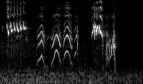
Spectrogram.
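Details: Jalak putih singing to provoke other starlings: a high rapid trill, three arching nasal notes, then another trill and a harsh burst.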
